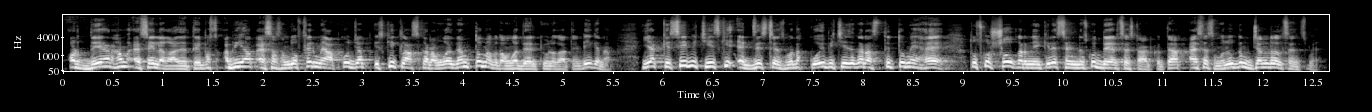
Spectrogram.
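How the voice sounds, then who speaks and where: Patient mellow-voiced male teacher. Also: high voice. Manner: patient, repetitive, often checks in with the viewer; drills pronunciation syllable by syllable. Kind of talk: screen-share language lesson.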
